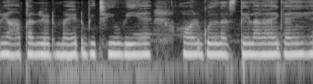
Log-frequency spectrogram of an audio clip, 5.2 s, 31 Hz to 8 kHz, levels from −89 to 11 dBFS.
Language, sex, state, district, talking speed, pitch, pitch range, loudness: Hindi, female, Uttar Pradesh, Lucknow, 135 wpm, 225 Hz, 220-225 Hz, -13 LUFS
